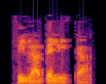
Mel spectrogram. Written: filatélico

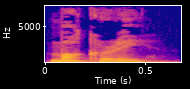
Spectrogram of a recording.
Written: mockery

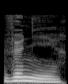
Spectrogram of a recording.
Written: venir

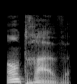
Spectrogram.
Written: entrave

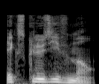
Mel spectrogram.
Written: exclusivement

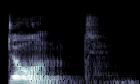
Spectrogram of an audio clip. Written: daunt

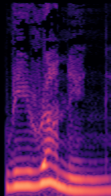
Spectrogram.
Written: rerun

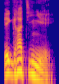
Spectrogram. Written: égratigner

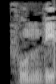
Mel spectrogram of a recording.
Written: fundir

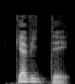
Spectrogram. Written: cavité

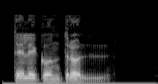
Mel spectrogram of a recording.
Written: telecontrol

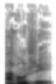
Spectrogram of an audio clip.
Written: arranger

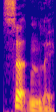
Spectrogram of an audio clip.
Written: certainly

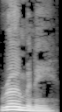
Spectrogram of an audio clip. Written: Romany

